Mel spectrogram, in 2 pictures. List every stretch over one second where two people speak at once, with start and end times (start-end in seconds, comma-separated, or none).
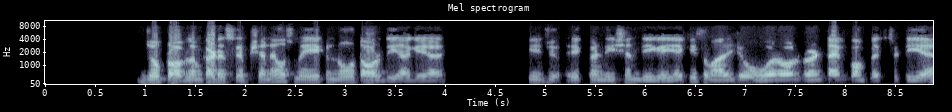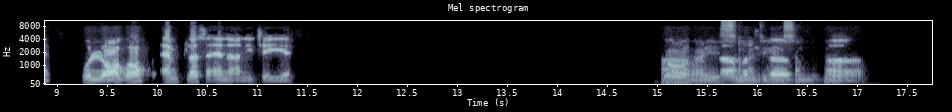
15.1-16.8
